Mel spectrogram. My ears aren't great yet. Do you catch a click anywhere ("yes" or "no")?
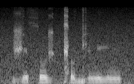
yes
